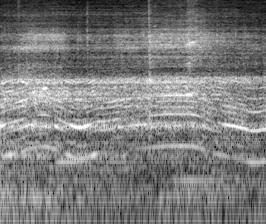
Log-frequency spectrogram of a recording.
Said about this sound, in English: So this is the just the noise of the actual drive motor.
